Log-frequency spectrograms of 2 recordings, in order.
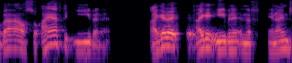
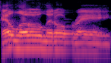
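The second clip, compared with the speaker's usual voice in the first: full, resonant, dominant, condescending top-dog voice; 4 dB louder than usual. Retelling how she greeted the speaker, imitating her resonant voice. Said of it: "She even had this like like resonance in her in her voice".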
